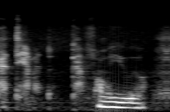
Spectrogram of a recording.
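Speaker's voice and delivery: soft, frustrated whispering.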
